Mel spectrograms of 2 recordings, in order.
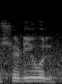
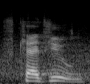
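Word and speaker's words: schedule: ठीक, शेड्यूल भी बोला जाता है इस वर्ड को, शेड्यूल, but actual pronunciation is स्केड्यूल, स्केड्यूल, यस।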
